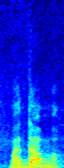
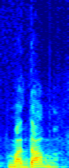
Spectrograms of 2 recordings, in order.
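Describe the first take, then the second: The two takes are said the same way.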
